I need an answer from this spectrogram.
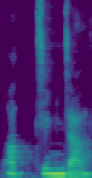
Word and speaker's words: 확진자: So the actual pronunciation would be 확진자 for this confirmed case.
